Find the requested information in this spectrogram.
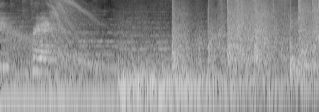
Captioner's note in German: Gepolter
